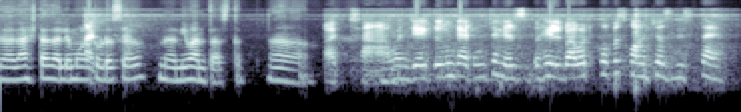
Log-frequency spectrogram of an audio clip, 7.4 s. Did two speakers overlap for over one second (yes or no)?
no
